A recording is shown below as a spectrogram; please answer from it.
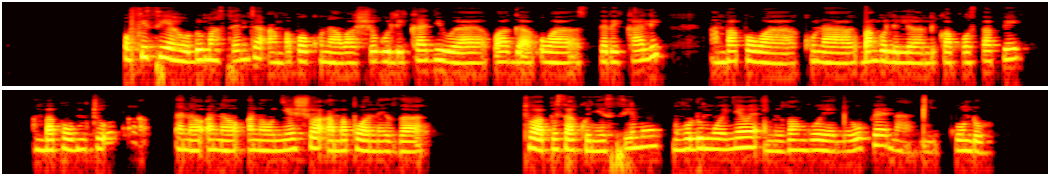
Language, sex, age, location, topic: Swahili, female, 25-35, Kisumu, government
